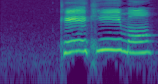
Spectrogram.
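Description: A child's voice chanting a letter and word of the Sindhi alphabet ("khe, khemo") in a sing-song recitation, starting about a second in after a silence.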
